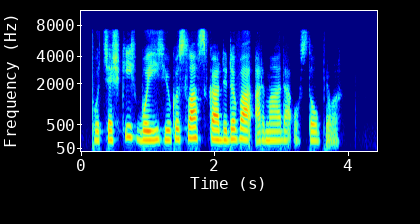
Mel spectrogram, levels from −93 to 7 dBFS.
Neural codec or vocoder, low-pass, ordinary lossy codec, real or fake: codec, 16 kHz, 0.5 kbps, X-Codec, HuBERT features, trained on LibriSpeech; 7.2 kHz; MP3, 64 kbps; fake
